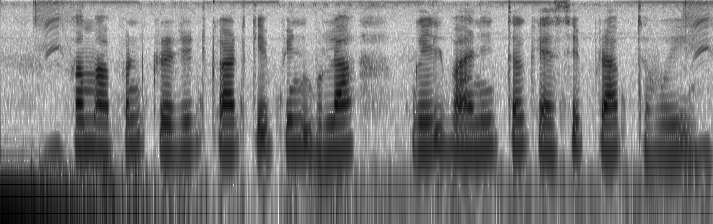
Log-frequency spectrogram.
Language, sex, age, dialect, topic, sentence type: Bhojpuri, female, 25-30, Southern / Standard, banking, question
